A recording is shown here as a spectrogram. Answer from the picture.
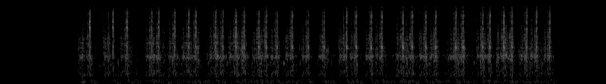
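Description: Sound effect of rapid mechanical clicking, roughly eight clicks a second, starting about a second in and cutting off abruptly shortly before the end.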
